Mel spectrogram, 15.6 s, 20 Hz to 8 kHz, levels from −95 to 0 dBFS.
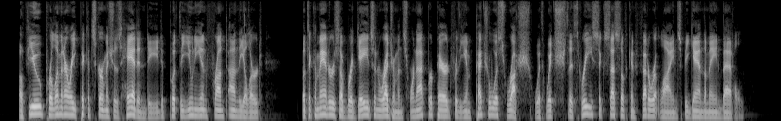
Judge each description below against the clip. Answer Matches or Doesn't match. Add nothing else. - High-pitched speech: Doesn't match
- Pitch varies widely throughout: Doesn't match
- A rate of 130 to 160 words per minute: Matches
